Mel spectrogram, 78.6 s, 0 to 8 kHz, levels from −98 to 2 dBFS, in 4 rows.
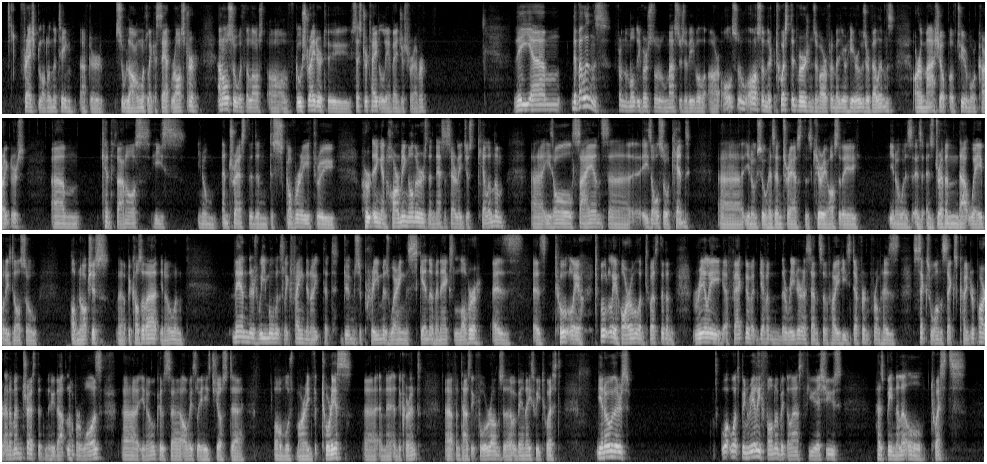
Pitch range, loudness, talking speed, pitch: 90-105 Hz, -29 LUFS, 160 wpm, 95 Hz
